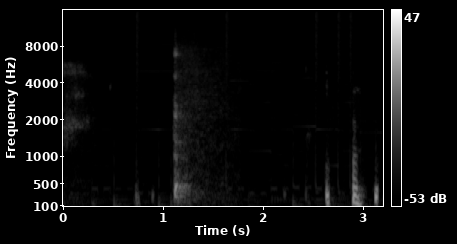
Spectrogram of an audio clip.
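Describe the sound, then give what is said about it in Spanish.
A handful of short, abrupt hiccups sound at irregular intervals, with a brief breathy burst early on and a quick cluster of sharper ones near the end. “No, en este momento se escucha por mi hipo tiene razón.”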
